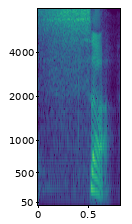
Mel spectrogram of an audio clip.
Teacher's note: سین سیٹی والا حروف ہے، دانتوں کو ملانے کے سے ادا ہوتا ہے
